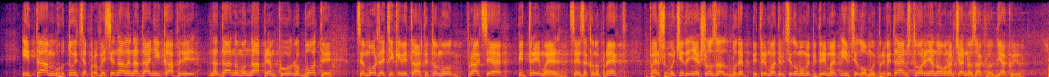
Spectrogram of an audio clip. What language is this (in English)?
Ukrainian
